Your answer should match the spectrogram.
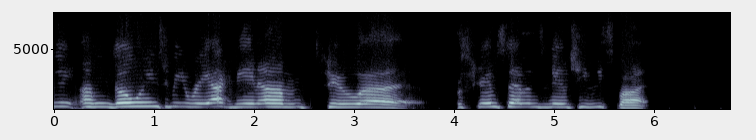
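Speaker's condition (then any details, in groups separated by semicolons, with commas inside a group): Cerebral palsy, spastic; from birth, muscle spasms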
